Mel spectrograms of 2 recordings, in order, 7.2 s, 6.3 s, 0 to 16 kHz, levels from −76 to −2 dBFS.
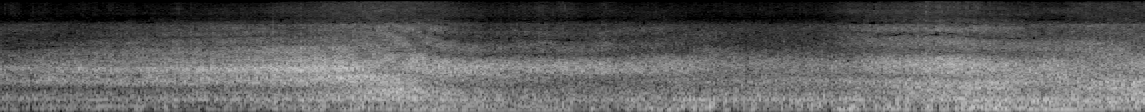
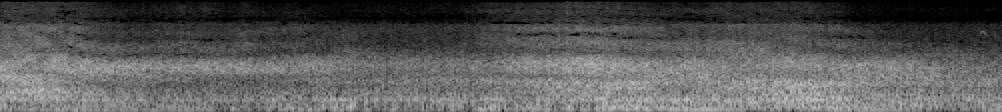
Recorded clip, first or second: first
